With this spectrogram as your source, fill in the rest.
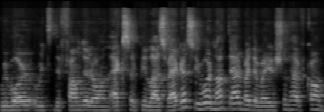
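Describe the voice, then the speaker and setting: With an Italian accent, a man with a fairly high pitch speaks at a fairly quick pace and ordinary pitch variation. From Italy. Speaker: crypto project adoption lead. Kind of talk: casual interview chat.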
